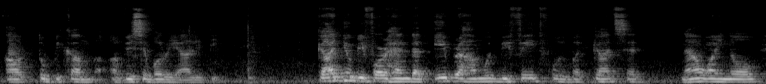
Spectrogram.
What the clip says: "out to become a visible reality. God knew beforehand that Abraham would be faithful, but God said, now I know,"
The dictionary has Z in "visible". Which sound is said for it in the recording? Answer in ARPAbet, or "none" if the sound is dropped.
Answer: S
